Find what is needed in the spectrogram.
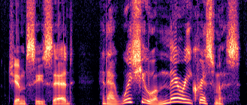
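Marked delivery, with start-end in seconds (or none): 1.3-3.2 put-on high-pitched little kid; high child voice, politely. A narrator's reading. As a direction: speak like a well-mannered young child.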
